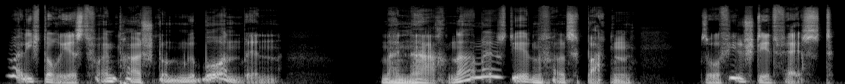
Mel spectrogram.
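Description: A man's voice: on the low side, wildly swooping pitch, takes it slowly, vocal fry, fairly bright tone, dry recording, clean studio sound, voice pushed up, exaggerated voice. A man voicing a whining, querulous old man who has just been born, in a storybook reading. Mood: whiny.

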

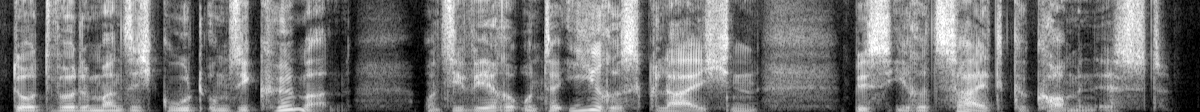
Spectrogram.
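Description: A man's voice: on the low side, very animated, normal speed, breathy edge, dry recording, clean studio sound. A man putting on a gushing, snobbish society mother. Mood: disdainful. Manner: gushing, fussy, chattering. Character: snobbish, self-absorbed upper-class mother, middle-aged woman.

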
